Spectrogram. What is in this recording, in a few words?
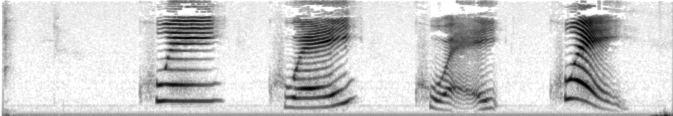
"kui", Chinese pinyin voice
